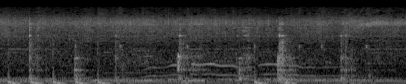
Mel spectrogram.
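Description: Onion and tomato masala sizzling steadily in oil in a non-stick pan, while a wooden spatula is stirred through it, scraping and knocking against the pan several times a second.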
